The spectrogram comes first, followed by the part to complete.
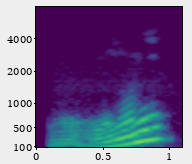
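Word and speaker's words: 五: Si, it has the fourth tone of Chinese language. The fourth tone is the falling tone. Si. Five in Chinese is pronounced as wu.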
